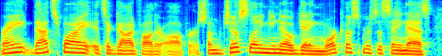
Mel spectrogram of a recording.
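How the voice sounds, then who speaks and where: A man's voice: a little high, animated, quick pace, a little mellow. Chatty man hosting a live course session. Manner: casual, chatty, keeps adding "right?". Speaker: marketing strategist presenting a course. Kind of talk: live online information session.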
